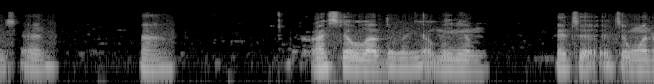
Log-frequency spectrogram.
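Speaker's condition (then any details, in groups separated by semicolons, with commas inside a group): Cerebral palsy; wheelchair user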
